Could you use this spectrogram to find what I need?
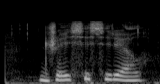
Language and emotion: Russian, neutral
